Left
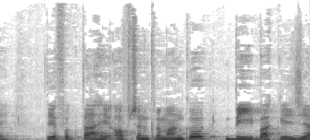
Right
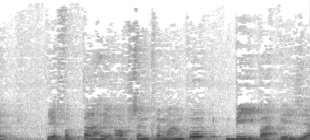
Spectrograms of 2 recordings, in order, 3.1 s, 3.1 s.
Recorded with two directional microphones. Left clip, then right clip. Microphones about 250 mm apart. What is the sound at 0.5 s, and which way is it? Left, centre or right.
Speech, left.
